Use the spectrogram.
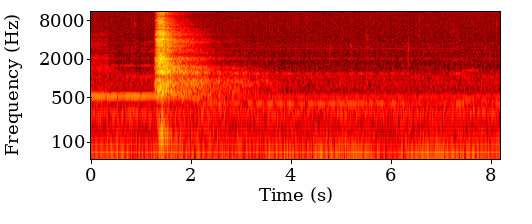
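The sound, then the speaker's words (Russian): A sharp exhale through the mouth during a guided breathing exercise. One brief, forceful rush of breath fades over about a second after a faint steady tone, then near quiet follows. “Сейчас еще раз вдох через нос и резко выдох через рот.”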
